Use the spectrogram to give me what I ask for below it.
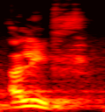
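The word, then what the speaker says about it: ألف: আলিফ পড়তে কোনো টান হবে না। আলিফ।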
